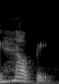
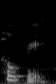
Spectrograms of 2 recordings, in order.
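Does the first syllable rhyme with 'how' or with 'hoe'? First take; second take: how; hoe. First: The first syllable rhymes with 'how'. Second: The first syllable rhymes with 'hoe'. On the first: The speaker calls it wrong. "the pronunciation I looked up said it was pronounced H-O-W-P-I" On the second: The speaker calls it right. "it's actually Hopi. So I'm pronouncing it correct today"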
